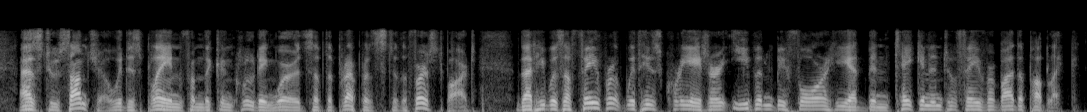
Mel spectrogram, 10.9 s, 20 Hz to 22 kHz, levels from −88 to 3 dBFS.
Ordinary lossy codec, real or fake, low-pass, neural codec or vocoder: Opus, 24 kbps; real; 7.2 kHz; none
